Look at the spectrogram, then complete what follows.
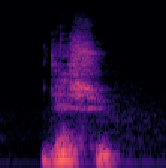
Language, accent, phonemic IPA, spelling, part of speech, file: French, Canada, /de.sy/, déçus, verb, LL-Q150 (fra)-déçus.wav
- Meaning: 1. first/second-person singular past historic of décevoir 2. masculine plural of déçu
